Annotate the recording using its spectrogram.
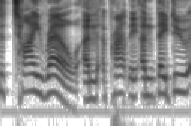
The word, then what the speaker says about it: Tyrell: I don't know if you picked up on it based on what I've been saying, but the correct way to pronounce their surname is Tyrell. – Okay. – Not the crisps, like Tyrrells. Sorry, for Americans. Potato chips, like Tyrrells.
